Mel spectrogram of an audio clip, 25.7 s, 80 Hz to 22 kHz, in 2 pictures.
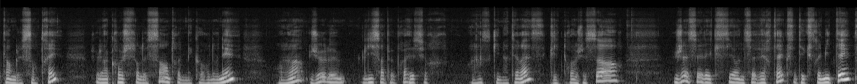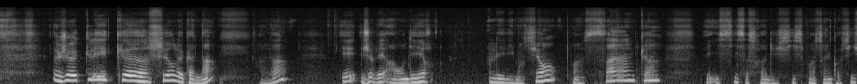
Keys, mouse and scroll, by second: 0.0 click, 2.6 click, 6.3 click, 7.2-7.8 scroll up 2, 7.8 right click, 10.3-12.7 drag, 16.0 click, 16.7-17.2 scroll down 2, 18.9-20.1 drag, 20.6 KP_6, 20.9 KP_Decimal, 21.5 KP_5, 21.7 Return, 23.9-24.9 drag.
